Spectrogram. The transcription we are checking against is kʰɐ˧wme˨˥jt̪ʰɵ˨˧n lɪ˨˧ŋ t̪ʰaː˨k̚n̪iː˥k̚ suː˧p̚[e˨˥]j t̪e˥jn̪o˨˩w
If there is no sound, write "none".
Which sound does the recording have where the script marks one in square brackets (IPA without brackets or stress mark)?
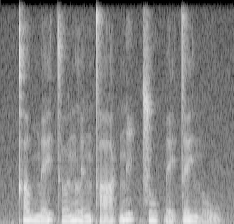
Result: e˨˩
